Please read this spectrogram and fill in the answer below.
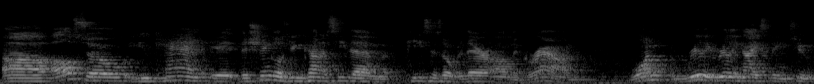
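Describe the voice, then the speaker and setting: A man's fairly slow speech with ordinary pitch variation, audible room echo and light background noise. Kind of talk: tutorial. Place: workshop. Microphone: camera far.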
